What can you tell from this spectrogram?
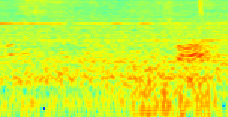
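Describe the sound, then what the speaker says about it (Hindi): A train passes on the adjacent track, heard from inside a moving long-distance express as a close, heavy rumble with a brief rise in rattle, and faint voices in the background. "देखो बगल से भी अभी कोई ट्रेन क्रॉस हो रही है"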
